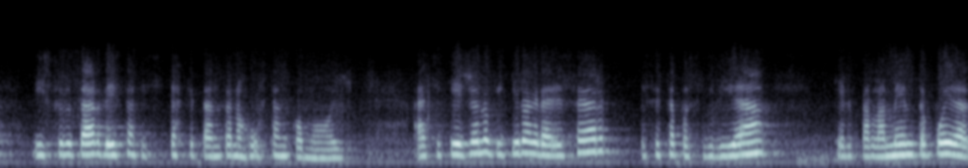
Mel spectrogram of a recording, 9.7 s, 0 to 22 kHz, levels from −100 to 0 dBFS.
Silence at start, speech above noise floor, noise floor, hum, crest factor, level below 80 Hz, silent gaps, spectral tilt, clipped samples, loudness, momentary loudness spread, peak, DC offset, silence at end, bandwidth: 0.35 s; 30 dB; -53 dBFS; none; 16 dB; -68 dBFS; none; -10.5 dB/octave; under 0.1%; -24 LUFS; 15 LU; -8 dBFS; under 0.1%; 0 s; 4.3 kHz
